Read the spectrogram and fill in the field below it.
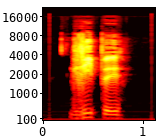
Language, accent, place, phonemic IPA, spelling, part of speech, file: French, France, Lyon, /ɡʁi.pe/, gripper, verb, LL-Q150 (fra)-gripper.wav
- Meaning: to grab, to grasp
